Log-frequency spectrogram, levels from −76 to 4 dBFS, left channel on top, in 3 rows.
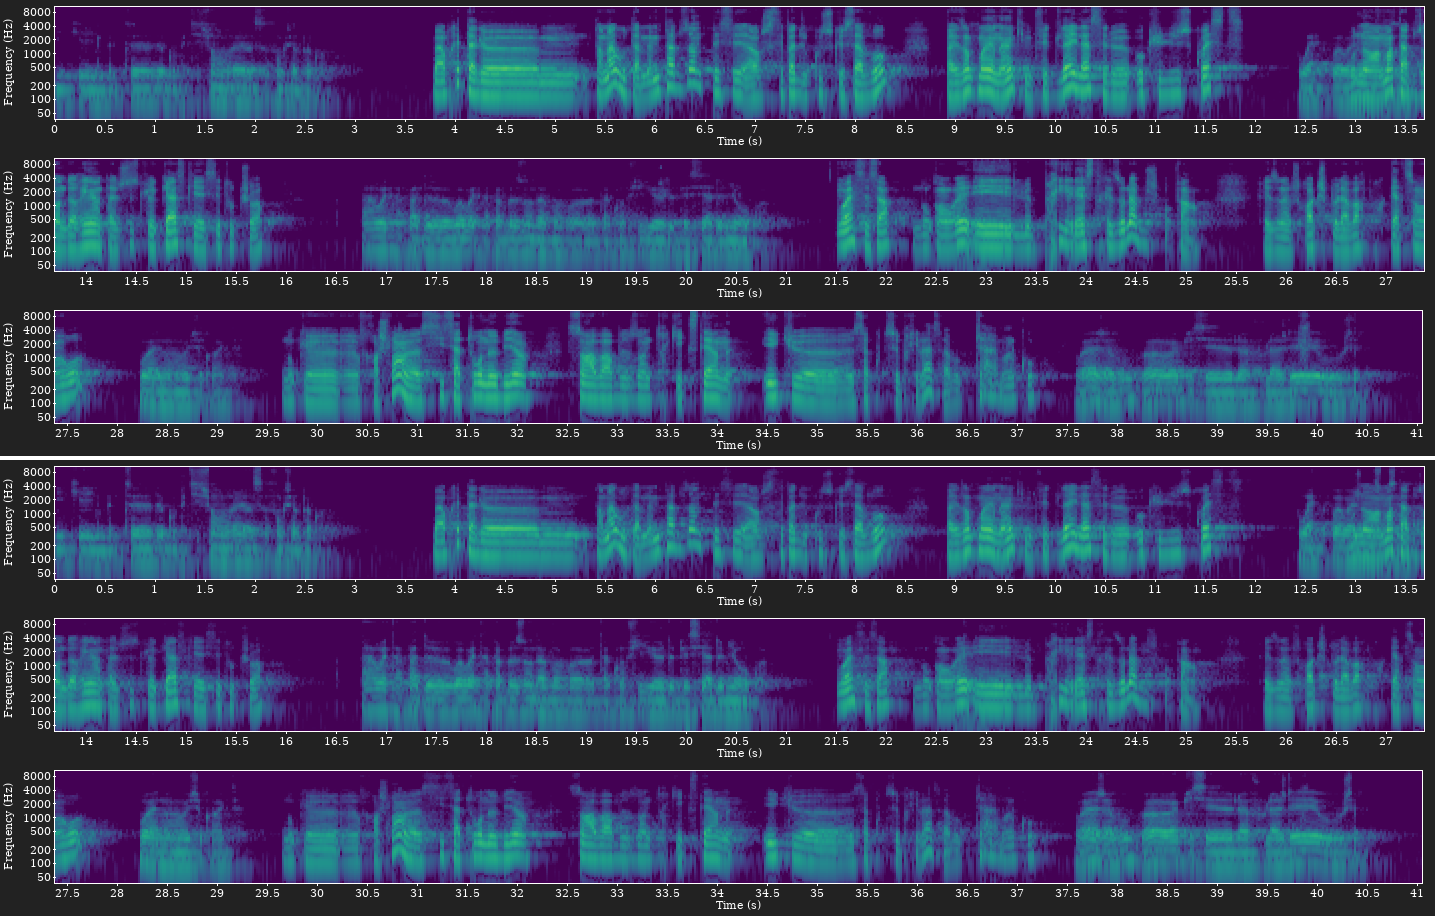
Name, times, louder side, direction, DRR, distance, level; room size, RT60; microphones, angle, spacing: voice 1, 0.0-2.7 12.4-13.5 16.7-20.8 22.6-22.9 28.2-29.2 37.6-40.4, right 1 dB, 65° right, 4 dB, 4.0 m, -38 dB
voice 2, 3.8-11.9 13.0-15.8 21.5-27.7 29.6-32.1 32.5-34.1 34.4-37.2, left 4 dB, 60° left, 13 dB, 1.0 m, -30 dB
29.5 x 22.0 x 7.0 m, 0.92 s
head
